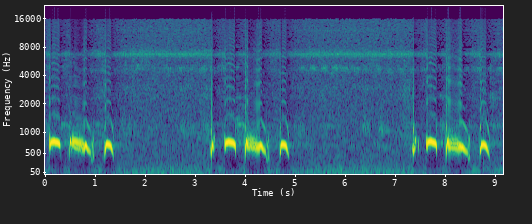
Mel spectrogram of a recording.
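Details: Spotted dove used as a caged decoy, cooing eagerly through a rainstorm on 28 October: three repeated phrases roughly every three to four seconds, each a quick note, a steady hoot, a long falling coo and a clipped finish, over rain hiss.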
